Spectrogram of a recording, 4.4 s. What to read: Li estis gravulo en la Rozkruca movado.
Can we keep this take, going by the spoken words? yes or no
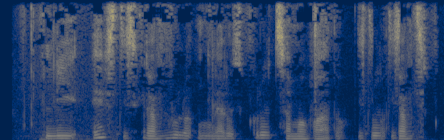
no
